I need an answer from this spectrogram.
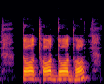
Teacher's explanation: जिन व्यंजन के उच्चारण में जिह्वा की नोक ऊपरी दांतों को स्पर्श करती है दंत व्यंजन कहलाता है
